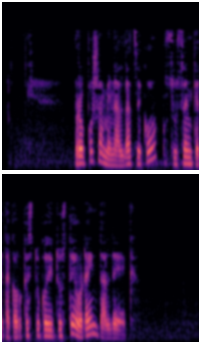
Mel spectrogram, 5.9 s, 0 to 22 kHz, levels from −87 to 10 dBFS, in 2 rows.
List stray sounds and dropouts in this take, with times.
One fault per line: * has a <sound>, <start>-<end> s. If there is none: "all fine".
all fine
